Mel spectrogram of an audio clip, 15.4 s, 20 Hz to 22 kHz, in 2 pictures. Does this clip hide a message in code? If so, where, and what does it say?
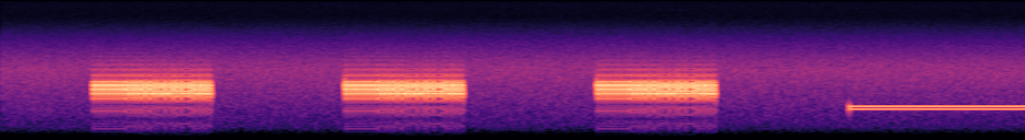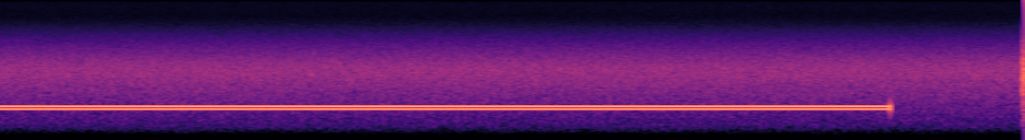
Yes: Emergency Alert System (SAME) tones (header bursts, then the 853 and 960 Hz attention tone) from 0.7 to 14.4 s, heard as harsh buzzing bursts, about 520.83 baud, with a squelch burst at the end.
